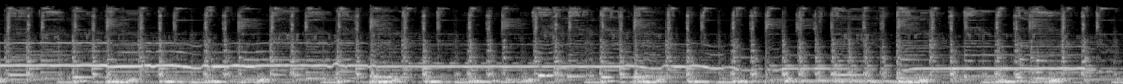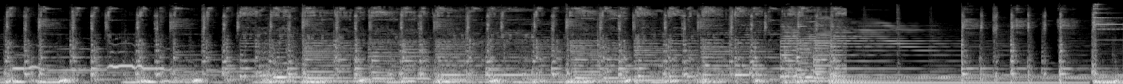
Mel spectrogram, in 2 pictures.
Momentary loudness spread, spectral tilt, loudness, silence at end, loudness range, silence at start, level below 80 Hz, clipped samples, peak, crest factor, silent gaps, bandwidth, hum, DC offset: 7 LU; -6 dB/octave; -14 LUFS; 0 s; 3 LU; 0 s; -30 dBFS; under 0.1%; 0 dBFS; 14 dB; none; 17.5 kHz; none; under 0.1%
